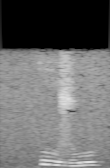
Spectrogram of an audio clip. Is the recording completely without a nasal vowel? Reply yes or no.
yes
